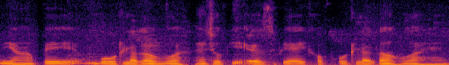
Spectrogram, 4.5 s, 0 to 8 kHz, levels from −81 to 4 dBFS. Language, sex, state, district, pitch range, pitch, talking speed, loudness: Hindi, male, Uttar Pradesh, Jalaun, 105-115 Hz, 110 Hz, 185 wpm, -20 LUFS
